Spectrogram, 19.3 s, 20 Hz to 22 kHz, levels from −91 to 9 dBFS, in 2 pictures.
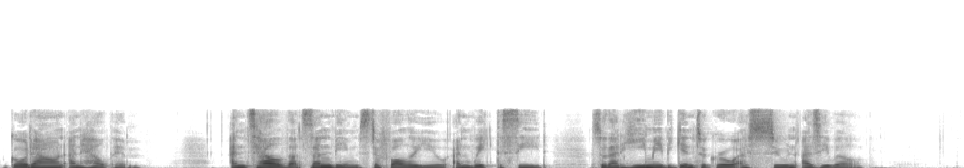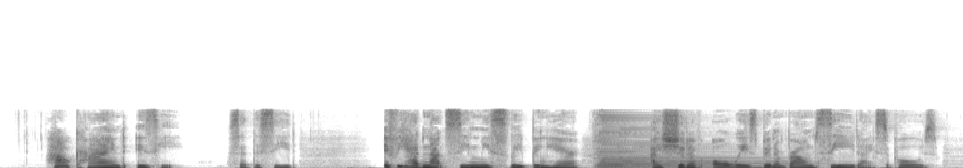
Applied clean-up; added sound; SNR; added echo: none; Acoustic guitar / Strum; 14 dB; none.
